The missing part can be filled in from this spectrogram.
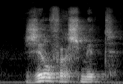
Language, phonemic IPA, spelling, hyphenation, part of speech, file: Dutch, /ˈzɪl.vərˌsmɪt/, zilversmid, zil‧ver‧smid, noun, Nl-zilversmid.ogg
- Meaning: silversmith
